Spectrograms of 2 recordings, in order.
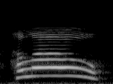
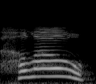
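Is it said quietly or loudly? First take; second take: loudly; quietly. First: It is said loudly and firmly. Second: It is said quietly and hesitantly.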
